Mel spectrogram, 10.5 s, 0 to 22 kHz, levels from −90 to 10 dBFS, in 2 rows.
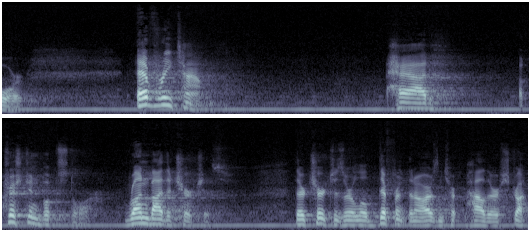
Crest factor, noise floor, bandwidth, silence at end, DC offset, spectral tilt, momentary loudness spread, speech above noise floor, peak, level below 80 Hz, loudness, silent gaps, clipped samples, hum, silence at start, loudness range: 22 dB; -44 dBFS; 8.6 kHz; 0 s; under 0.1%; -7 dB/octave; 24 LU; 24 dB; 0 dBFS; -64 dBFS; -21 LUFS; none; under 0.1%; none; 0 s; 4 LU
